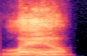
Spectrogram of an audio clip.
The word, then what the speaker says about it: lamb: you put a detail the B is silent Lang lamb and the gangster which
